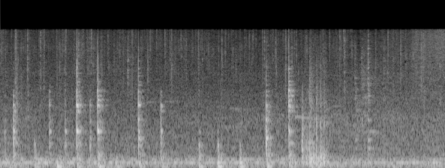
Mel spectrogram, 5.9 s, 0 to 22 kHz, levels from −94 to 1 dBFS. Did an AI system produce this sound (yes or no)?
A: no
